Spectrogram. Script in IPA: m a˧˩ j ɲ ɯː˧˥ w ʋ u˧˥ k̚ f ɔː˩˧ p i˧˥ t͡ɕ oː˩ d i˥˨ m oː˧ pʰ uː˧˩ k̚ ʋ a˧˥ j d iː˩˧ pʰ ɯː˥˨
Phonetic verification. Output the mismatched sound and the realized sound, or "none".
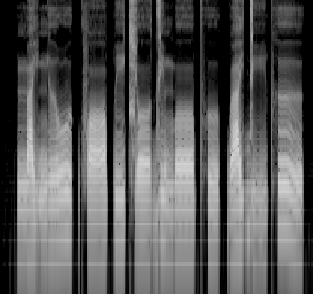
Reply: none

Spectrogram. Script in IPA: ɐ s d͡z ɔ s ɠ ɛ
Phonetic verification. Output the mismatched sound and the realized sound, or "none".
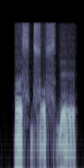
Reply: none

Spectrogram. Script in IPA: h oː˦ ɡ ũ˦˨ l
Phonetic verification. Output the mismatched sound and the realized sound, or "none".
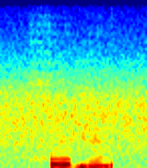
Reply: none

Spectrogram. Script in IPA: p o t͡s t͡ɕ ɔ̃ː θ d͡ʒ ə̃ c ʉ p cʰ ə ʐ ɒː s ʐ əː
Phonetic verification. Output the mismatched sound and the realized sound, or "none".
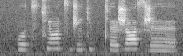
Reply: θ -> t͡s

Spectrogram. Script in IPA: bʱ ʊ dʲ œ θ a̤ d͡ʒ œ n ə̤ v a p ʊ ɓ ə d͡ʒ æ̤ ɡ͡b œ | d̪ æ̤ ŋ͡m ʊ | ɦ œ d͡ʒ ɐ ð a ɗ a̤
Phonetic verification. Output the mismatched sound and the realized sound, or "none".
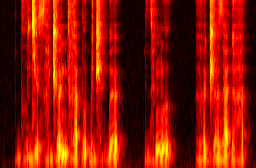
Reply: n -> nʲ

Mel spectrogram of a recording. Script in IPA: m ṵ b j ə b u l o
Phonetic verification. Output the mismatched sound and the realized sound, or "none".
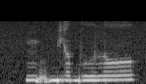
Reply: none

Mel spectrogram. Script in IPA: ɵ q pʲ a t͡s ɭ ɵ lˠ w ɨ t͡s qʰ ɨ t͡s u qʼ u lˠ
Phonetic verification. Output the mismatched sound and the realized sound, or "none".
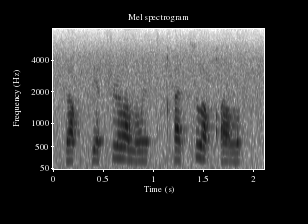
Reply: none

